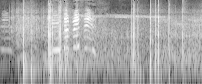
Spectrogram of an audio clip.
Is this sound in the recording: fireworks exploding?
yes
